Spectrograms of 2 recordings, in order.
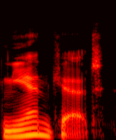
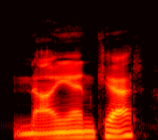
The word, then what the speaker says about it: Nyan Cat: And yes, it is pronounced Nyan Cat, not Nyan Cat, or as some crazy people pronounce it, Neon Cat.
